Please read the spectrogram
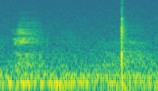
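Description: Mostly quiet, with a faint brief rustle near the start and one sharp click near the end as a small serum dropper bottle is handled.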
